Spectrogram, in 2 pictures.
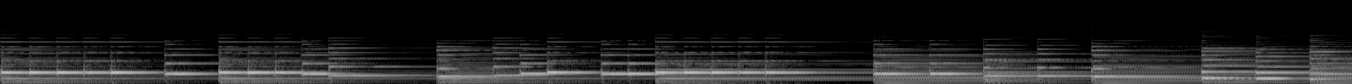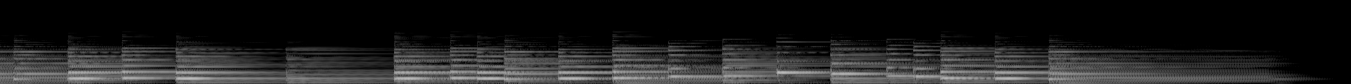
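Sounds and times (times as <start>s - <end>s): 
piano: 0.0s - 26.7s.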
